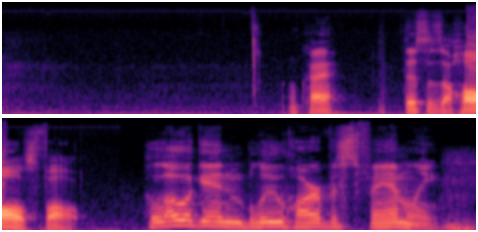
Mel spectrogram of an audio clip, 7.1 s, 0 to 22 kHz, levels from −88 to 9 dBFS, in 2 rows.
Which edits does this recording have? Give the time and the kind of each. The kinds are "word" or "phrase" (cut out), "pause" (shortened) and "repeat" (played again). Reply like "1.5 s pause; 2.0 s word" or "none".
2.9 s pause; 4.4 s pause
